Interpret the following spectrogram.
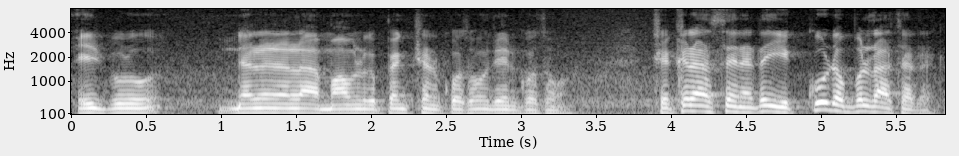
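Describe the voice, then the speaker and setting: A man's voice: medium pitch, normal speed, a little hiss or hum. A man giving a devotional discourse, telling stories and asking and answering his own questions. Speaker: spiritual discourse speaker.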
